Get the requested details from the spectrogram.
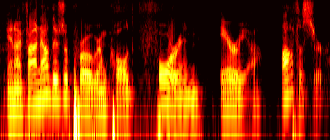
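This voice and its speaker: A middle-aged Puerto Rican man, a native Spanish speaker with a Puerto Rican accent, tells stories with animated emphasis as a podcast guest in a casual interview. His medium-pitched voice moves at normal speed, and the recording is dry.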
